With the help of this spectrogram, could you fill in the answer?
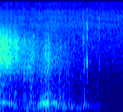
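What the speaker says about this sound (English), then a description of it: "Praying for the rain to stop," In the Dawn of Man game world, rain hisses steadily while a deep thunder roll swells and then fades away. The storm sounds distant, with no talking.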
